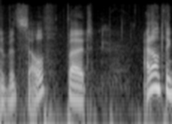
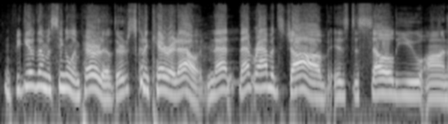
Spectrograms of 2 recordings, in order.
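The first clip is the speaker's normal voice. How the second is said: ordinary talk, nothing marked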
